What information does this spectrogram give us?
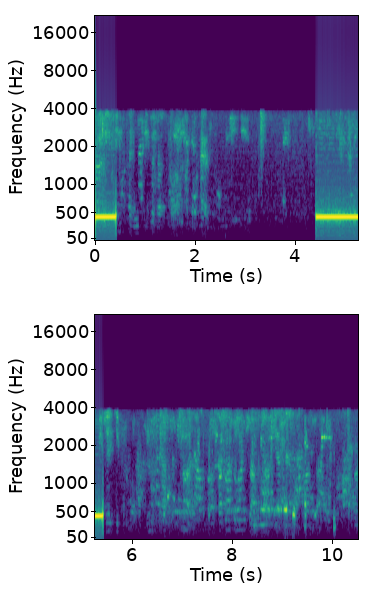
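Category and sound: signal or alarm, telephone ringing tone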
